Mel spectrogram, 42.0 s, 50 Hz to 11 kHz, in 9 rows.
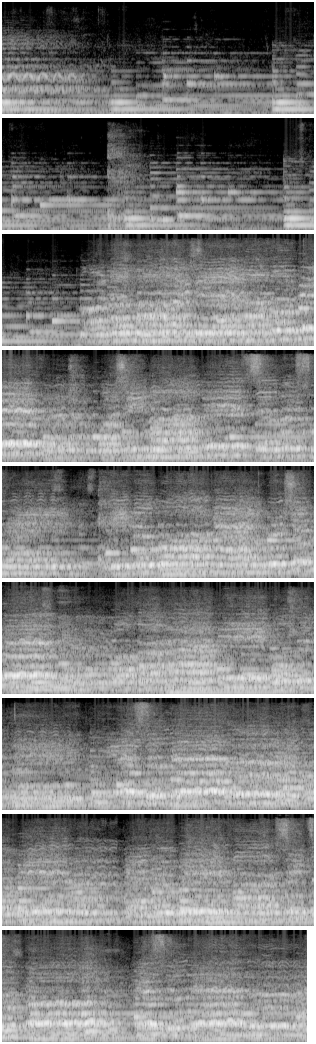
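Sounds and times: church choir singing: 0.0 - 2.3, 6.2 - 6.8, 10.1 - 42.0
piano accompaniment: 0.0 - 42.0.

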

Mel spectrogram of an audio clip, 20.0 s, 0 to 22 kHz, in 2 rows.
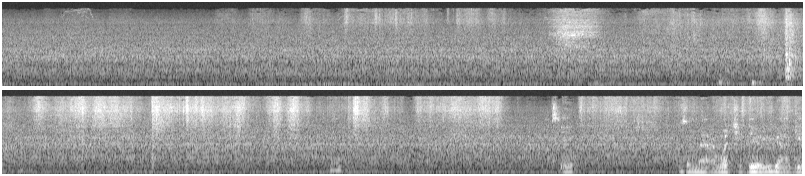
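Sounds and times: low steady hum: 0.0 - 20.0
paper towel and gloves rustling: 3.0 - 6.7, 8.0 - 20.0.

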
